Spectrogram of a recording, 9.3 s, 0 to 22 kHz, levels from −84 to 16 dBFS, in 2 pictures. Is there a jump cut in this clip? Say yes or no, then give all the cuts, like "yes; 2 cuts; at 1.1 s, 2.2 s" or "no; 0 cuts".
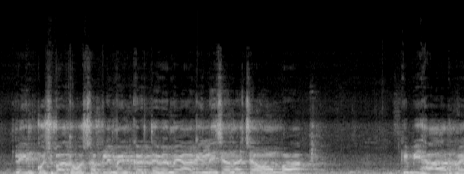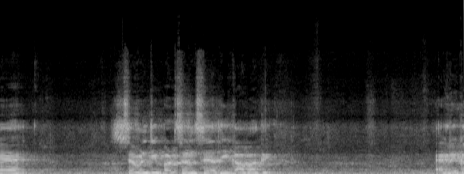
no; 0 cuts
